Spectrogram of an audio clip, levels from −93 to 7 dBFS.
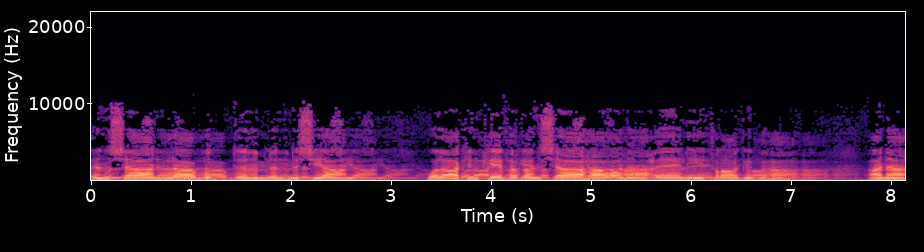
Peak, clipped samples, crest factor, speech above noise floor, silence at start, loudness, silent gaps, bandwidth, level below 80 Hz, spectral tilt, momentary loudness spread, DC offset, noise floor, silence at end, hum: -2 dBFS; under 0.1%; 14 dB; 22 dB; 0 s; -16 LUFS; none; 10 kHz; -38 dBFS; -6.5 dB/octave; 12 LU; under 0.1%; -37 dBFS; 0 s; none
